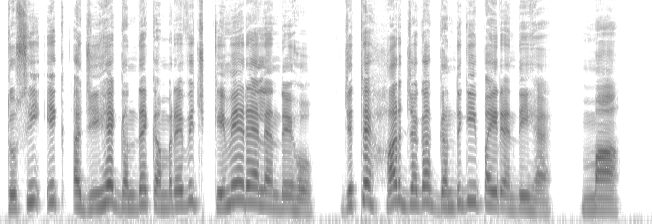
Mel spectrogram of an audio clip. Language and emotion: Punjabi, disgusted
